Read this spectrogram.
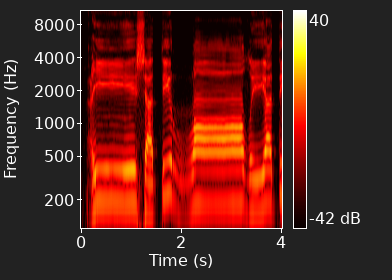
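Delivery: drawn-out chanted recitation; slow Quran recitation. Shown as a demonstration. Teacher reciting the lesson's words for students to repeat, slow and chanted. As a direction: recite each phrase slowly, letting vowels ring.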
